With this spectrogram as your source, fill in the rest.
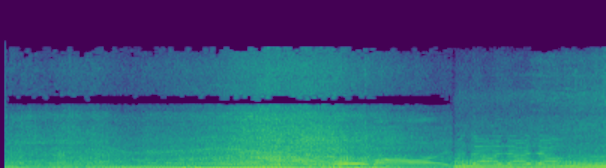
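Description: A motorcycle engine revs loudly as the bike rides on its back wheel.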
